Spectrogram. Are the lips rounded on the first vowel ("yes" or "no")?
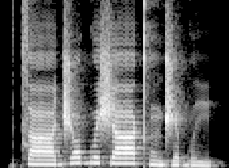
no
